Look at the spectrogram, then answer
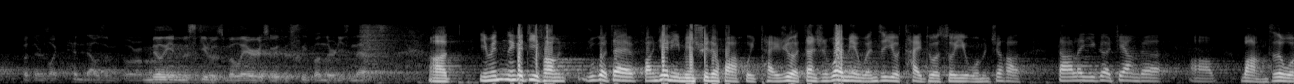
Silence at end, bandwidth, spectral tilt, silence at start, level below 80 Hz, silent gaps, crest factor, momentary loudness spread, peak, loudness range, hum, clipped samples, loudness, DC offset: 0 s; 6.8 kHz; -6 dB/octave; 0 s; -48 dBFS; none; 18 dB; 21 LU; 0 dBFS; 14 LU; none; under 0.1%; -19 LUFS; under 0.1%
